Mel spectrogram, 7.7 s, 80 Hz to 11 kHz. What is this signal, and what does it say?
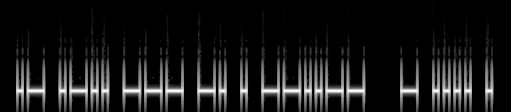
Morse code, heard as a keyed tone, about 14 wpm, 700 Hz. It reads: ALONE, THE
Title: Sentences from Top 1100 Words 15wpm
